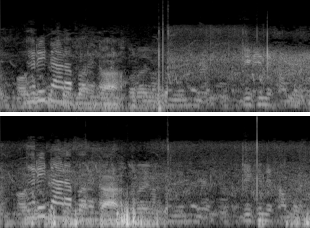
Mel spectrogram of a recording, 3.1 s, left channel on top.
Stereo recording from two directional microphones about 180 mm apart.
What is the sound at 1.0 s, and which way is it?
Speech, 60° right (ahead or behind).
